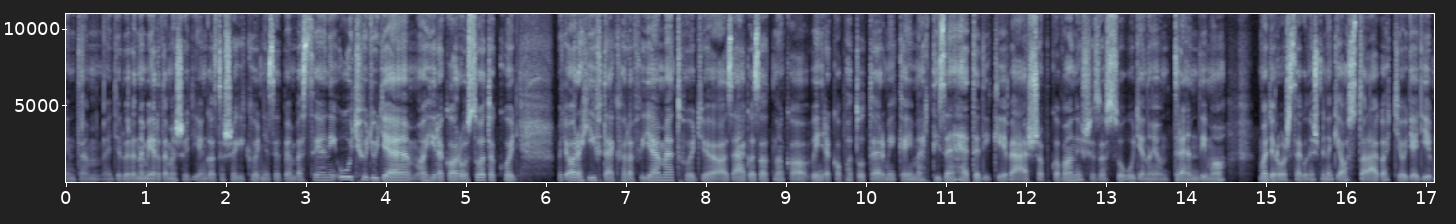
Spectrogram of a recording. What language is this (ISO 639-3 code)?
hun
